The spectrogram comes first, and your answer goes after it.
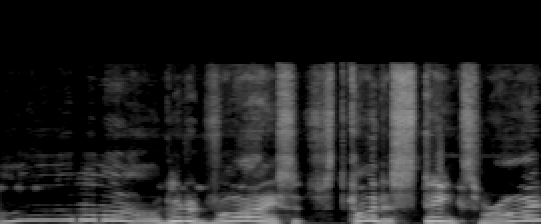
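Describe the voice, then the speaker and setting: A man speaks in a put-on character voice pitched extremely high. He goes at a very slow pace. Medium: actual play. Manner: rambling, casual, stammering.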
